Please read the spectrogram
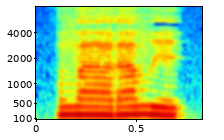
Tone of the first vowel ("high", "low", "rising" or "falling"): low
